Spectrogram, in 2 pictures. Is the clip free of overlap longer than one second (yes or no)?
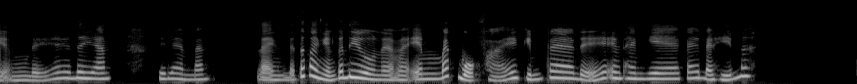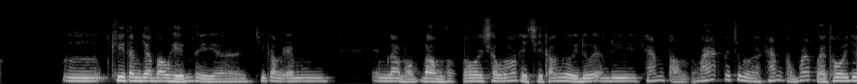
yes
